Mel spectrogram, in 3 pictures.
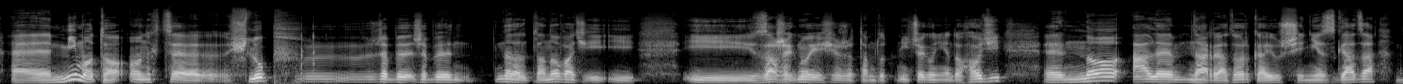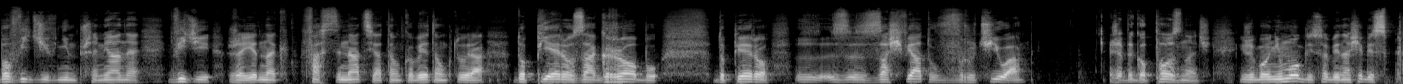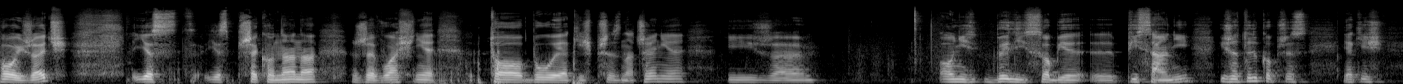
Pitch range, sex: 105-130 Hz, male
